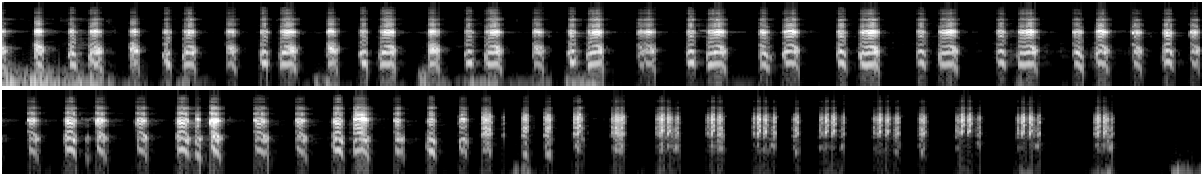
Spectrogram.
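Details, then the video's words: Chukar partridge in a rapid series of hoarse chuck notes that continues steadily, then slows into fewer, more widely spaced notes before stopping. "chakor Best sound/چکور کی بہترین اواز"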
